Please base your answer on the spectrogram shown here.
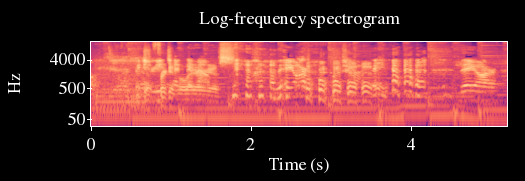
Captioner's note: laughing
